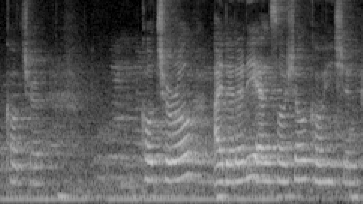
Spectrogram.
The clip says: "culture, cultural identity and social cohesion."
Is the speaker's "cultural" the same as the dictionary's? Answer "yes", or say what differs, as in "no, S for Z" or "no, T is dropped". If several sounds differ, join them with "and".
no, CH is dropped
